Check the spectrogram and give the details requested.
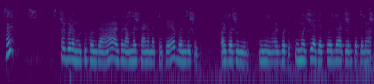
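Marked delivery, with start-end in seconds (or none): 1.2-7.4 put-on low, soft hushing of a crying child; calm the little one gently, voice dropped low; soothing a baby. (ಮಗುವನ್ನು ಮೆಲ್ಲಗೆ ಸಮಾಧಾನಿಸುವ ದನಿ)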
